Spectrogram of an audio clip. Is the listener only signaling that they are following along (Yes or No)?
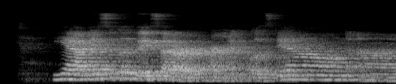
Yes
